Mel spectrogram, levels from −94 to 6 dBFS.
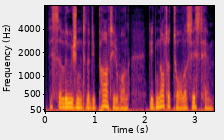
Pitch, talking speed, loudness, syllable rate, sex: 110 Hz, 215 wpm, -18 LUFS, 6.4 syllables/s, male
